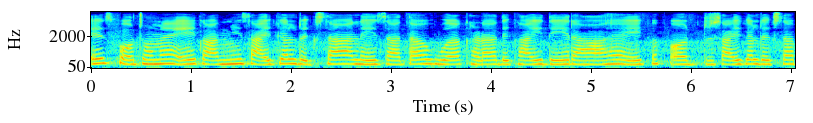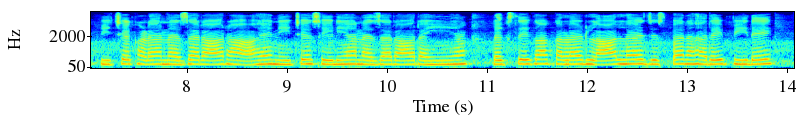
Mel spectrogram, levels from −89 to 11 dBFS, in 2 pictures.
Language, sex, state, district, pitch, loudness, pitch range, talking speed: Hindi, female, Chhattisgarh, Balrampur, 220 Hz, -18 LUFS, 210-230 Hz, 170 wpm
